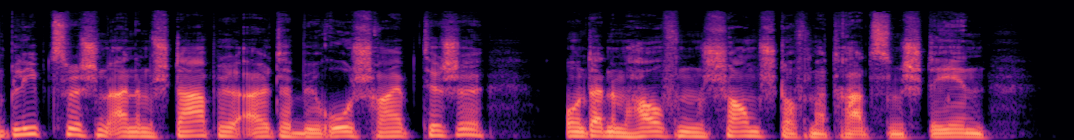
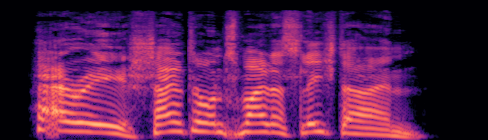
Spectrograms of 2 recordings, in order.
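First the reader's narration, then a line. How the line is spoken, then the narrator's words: Loud call backward. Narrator (German): Laut rief er nach hinten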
